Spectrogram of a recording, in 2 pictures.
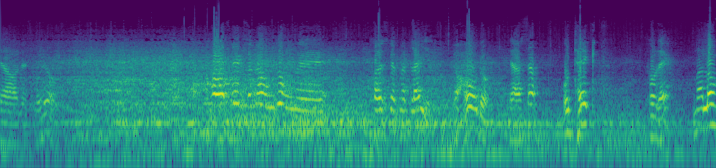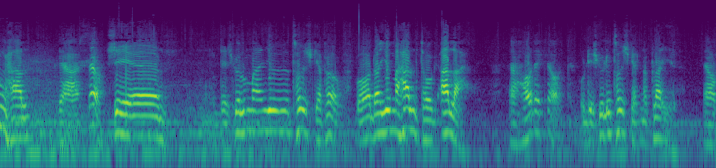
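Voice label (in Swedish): Holm Halland, dialekter; Folkminnen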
